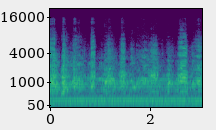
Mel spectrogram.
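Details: Swan goose attacking: separate nasal honks and short rising squawks come in uneven bursts roughly every half second, softer and more spaced than a dense chorus, over a steady low hum.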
